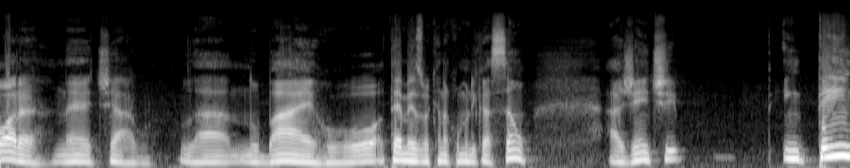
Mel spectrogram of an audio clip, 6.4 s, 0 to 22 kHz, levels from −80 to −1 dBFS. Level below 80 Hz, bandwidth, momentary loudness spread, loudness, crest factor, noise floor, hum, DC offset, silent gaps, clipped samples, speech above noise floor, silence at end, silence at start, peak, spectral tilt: -40 dBFS; 12.5 kHz; 11 LU; -15 LUFS; 12 dB; -48 dBFS; none; under 0.1%; none; under 0.1%; 35 dB; 0 s; 0 s; 0 dBFS; -7 dB/octave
